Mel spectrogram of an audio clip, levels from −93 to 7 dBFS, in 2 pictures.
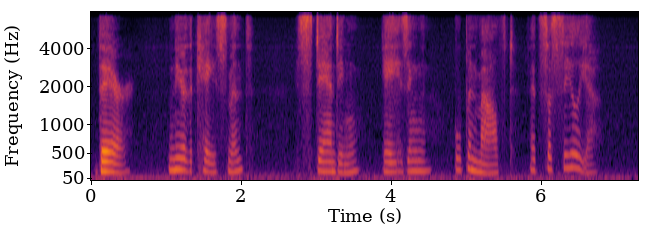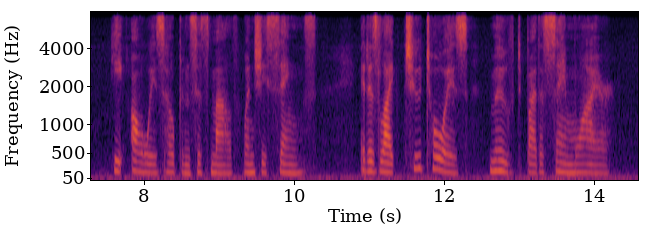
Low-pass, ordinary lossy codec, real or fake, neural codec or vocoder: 7.2 kHz; Opus, 64 kbps; fake; codec, 16 kHz in and 24 kHz out, 0.6 kbps, FocalCodec, streaming, 4096 codes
